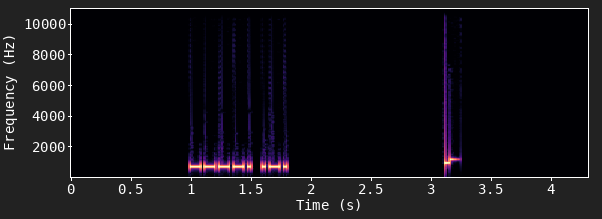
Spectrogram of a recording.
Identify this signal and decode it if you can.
Morse code, heard as a keyed tone, about 38 wpm, 700 Hz. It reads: 9R
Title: Single-Letter Single-Number 40wpm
